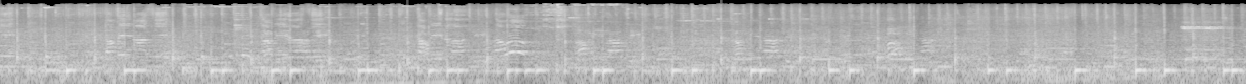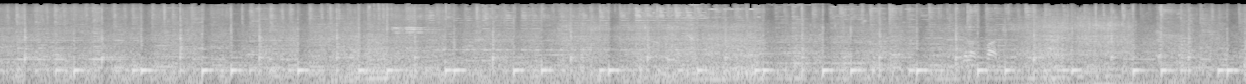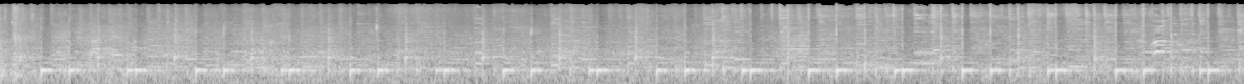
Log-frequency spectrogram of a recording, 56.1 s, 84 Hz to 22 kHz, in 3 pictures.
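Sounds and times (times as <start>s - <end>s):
acoustic guitars playing: 0.0s - 56.0s
hand drum beat: 0.0s - 56.0s.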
